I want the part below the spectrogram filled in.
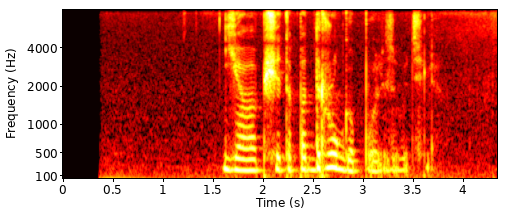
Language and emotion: Russian, angry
